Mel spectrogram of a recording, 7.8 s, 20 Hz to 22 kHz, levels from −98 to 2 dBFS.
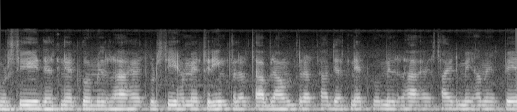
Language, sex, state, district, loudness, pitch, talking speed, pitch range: Hindi, male, Odisha, Khordha, -15 LUFS, 130 Hz, 185 wpm, 130-135 Hz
